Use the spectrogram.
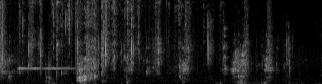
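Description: Two small dogs, the pups Nellie and Munchie, give soft whimpers and yips close by at low volume, several short cries scattered unevenly.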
